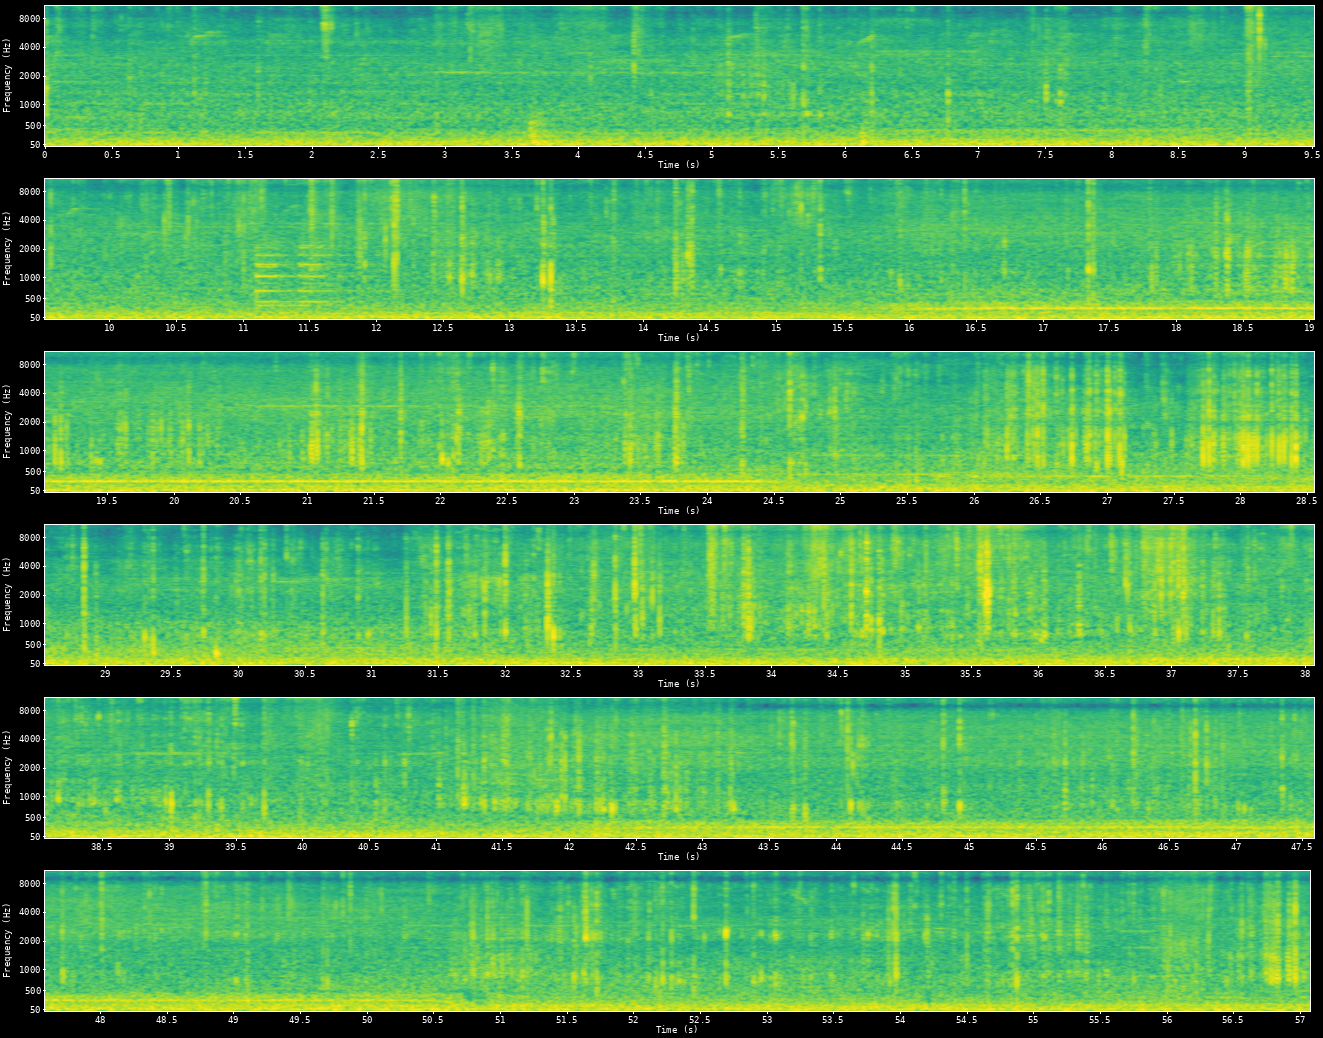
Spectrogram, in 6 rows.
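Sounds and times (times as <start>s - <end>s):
dogs eating with crunches: 0.0s - 57.0s
steady low rumble: 0.0s - 57.0s
steady hum: 11.1s - 29.4s, 31.0s - 57.0s.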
